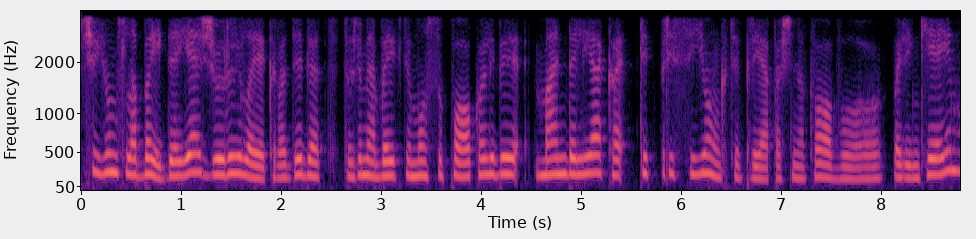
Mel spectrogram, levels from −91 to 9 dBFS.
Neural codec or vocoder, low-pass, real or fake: codec, 16 kHz in and 24 kHz out, 0.6 kbps, FocalCodec, streaming, 2048 codes; 3.6 kHz; fake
